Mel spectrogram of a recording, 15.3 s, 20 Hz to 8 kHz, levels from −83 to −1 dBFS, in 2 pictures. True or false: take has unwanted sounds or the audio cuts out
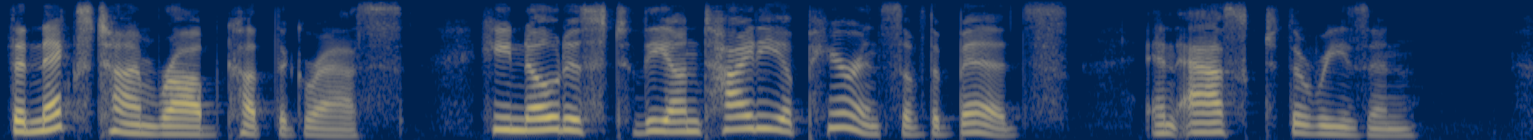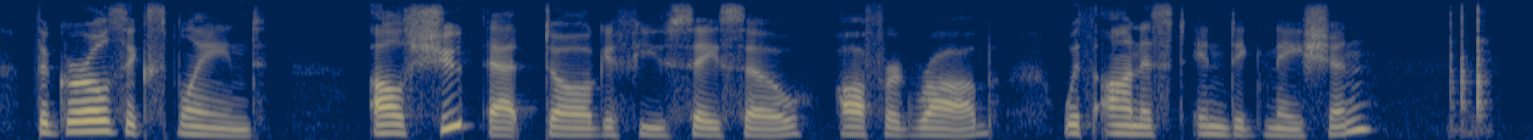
true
